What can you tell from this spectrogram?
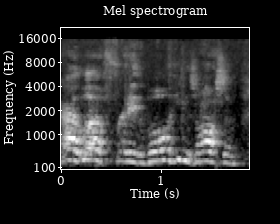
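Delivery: high-pitched adoring queen voice; mock girlish gushing. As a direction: gush about a beloved pet, way up high. Queen gushes about beloved bull.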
